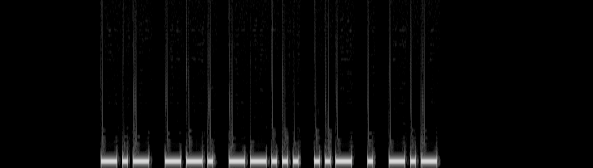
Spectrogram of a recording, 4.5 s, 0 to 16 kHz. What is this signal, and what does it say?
Morse code, heard as a keyed tone, about 32 wpm, 700 Hz. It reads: KG7UEK
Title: USA Call Signs - 6 Characters - Repeated 3x - 30wpm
